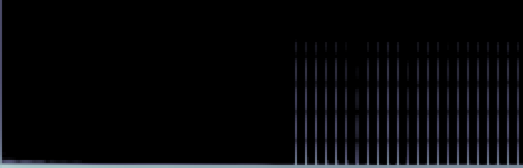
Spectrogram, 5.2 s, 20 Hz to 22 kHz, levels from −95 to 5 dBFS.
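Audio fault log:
2.94–5.17 s train of clicks: likely interference or a faulty connection injecting regular pulses at 9.9 per second, giving about twenty even ticks roughly 5 dB above the sound.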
